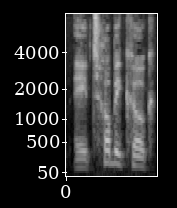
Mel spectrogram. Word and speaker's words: Etobicoke: Well, we asked our writer, who happens to be a Canadian, and she said Etobicoke Creek, which is a little small river running next to the airport there.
